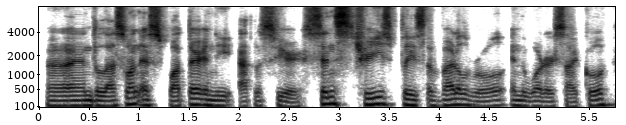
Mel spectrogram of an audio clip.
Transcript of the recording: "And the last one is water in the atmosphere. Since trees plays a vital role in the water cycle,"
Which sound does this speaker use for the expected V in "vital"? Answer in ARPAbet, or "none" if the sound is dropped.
V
